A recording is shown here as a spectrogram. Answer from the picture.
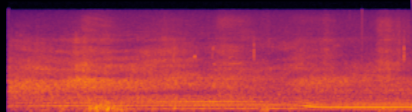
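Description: Wind and road noise from a bicycle rolling along a concrete path, with a steady low hum that slides down in pitch about two-thirds of the way through and then holds.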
